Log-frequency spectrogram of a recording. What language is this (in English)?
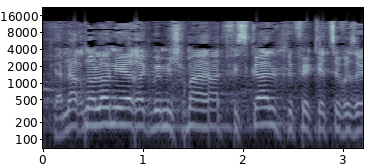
Hebrew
